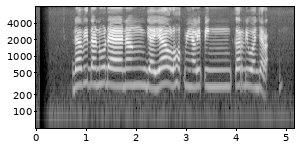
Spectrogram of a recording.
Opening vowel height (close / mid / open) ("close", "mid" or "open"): open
